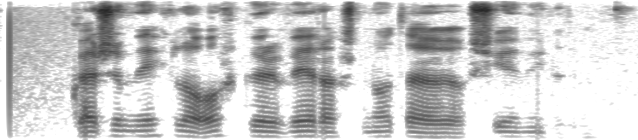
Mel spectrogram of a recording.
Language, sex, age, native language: Icelandic, male, 14, Icelandic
